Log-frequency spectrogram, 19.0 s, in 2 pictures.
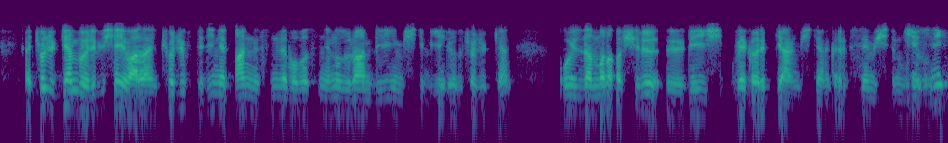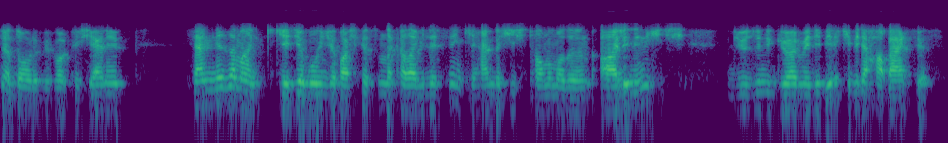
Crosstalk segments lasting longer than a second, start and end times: none

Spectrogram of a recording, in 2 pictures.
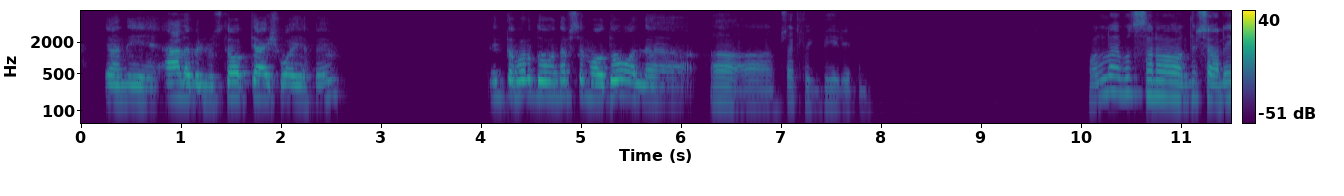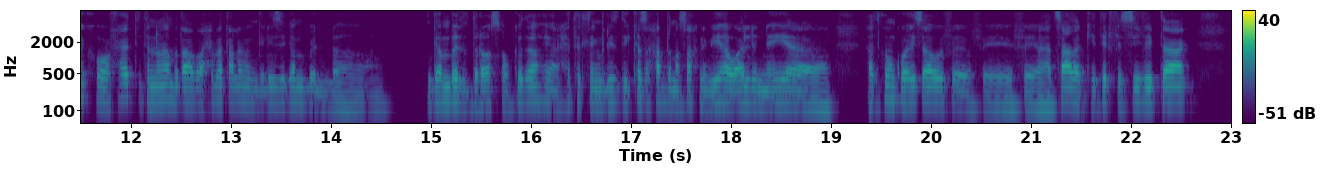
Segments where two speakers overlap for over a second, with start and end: none

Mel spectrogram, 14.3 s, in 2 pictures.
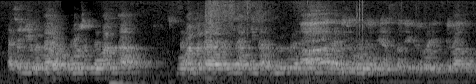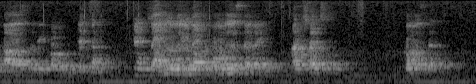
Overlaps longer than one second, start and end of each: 4.5-5.7

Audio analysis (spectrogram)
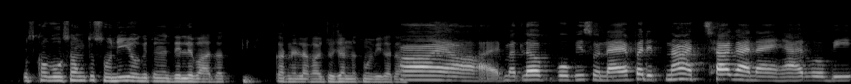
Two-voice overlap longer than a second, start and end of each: none

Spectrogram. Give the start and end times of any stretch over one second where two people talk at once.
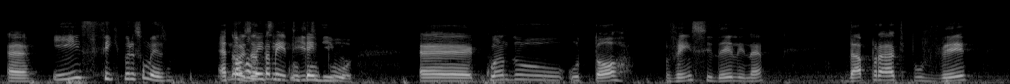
2.3-3.5

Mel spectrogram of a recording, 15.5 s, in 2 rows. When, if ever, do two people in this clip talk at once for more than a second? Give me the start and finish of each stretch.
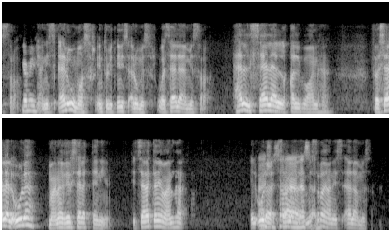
12.9-14.1

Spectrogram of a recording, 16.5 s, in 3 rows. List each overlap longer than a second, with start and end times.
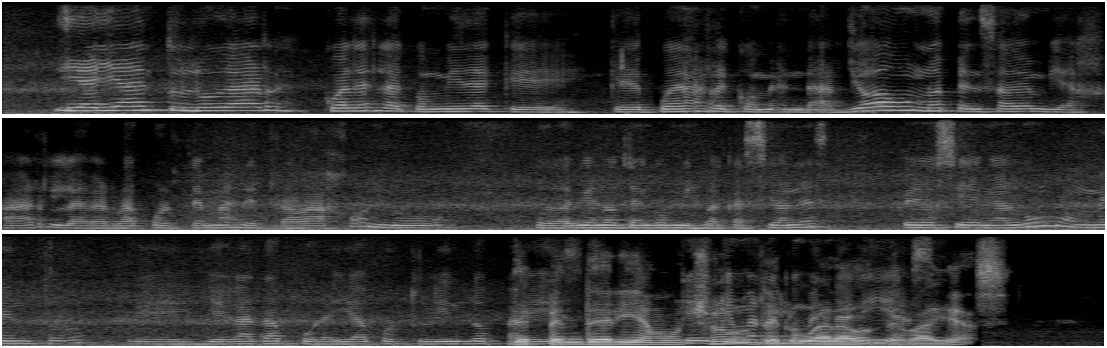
14.4-15.7

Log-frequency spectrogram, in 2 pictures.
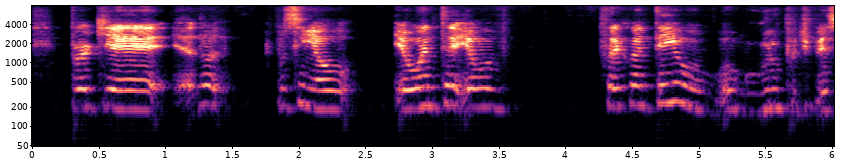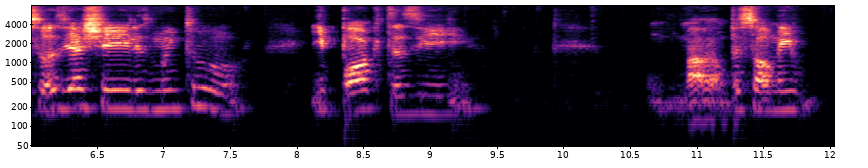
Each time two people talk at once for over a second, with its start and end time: none

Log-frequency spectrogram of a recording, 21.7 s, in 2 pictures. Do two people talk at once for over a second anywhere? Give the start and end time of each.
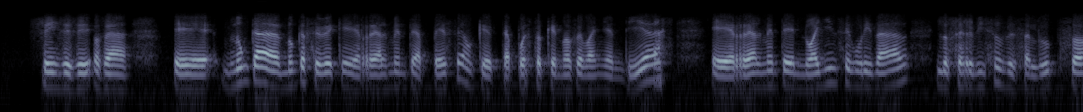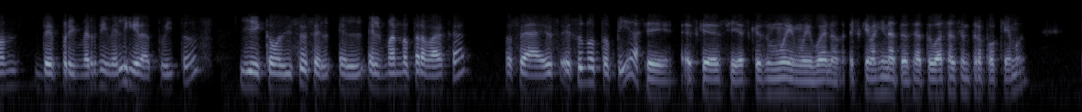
none

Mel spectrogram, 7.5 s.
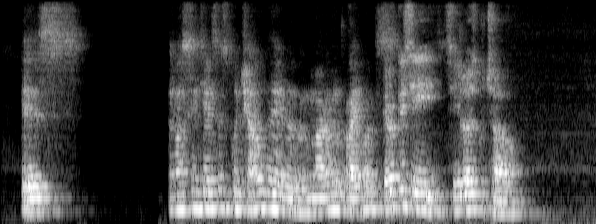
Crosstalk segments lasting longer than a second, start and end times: none

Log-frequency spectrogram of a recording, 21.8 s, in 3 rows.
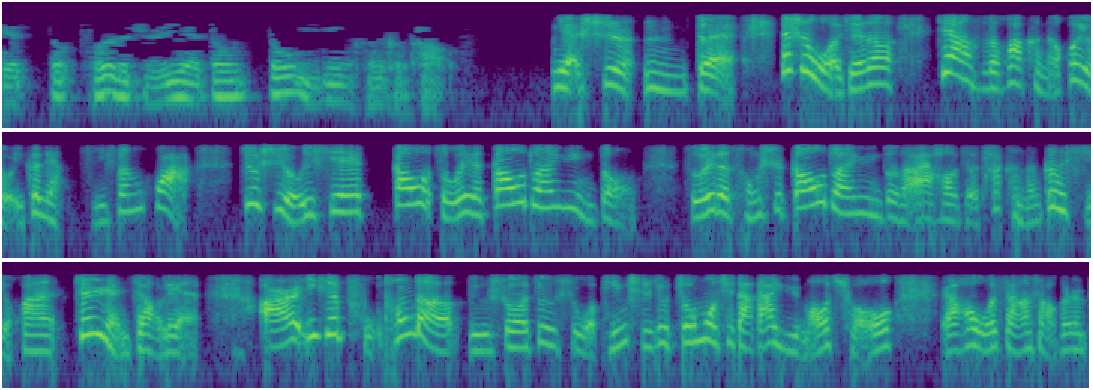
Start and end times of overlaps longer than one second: none

